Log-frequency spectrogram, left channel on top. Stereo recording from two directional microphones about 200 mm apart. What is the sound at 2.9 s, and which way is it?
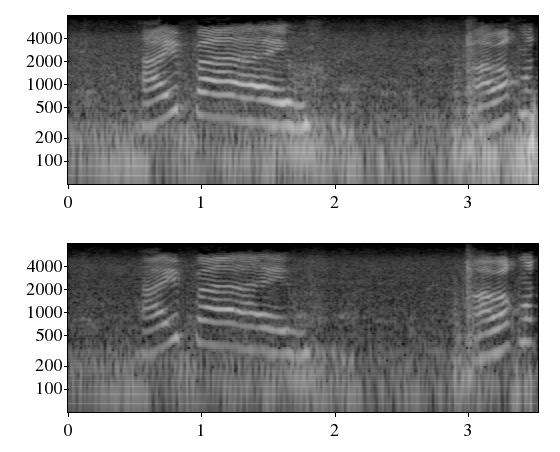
Speech, 25° right (ahead or behind).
